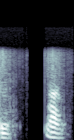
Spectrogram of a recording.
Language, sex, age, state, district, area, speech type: Bodo, male, 45-60, Assam, Kokrajhar, urban, conversation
